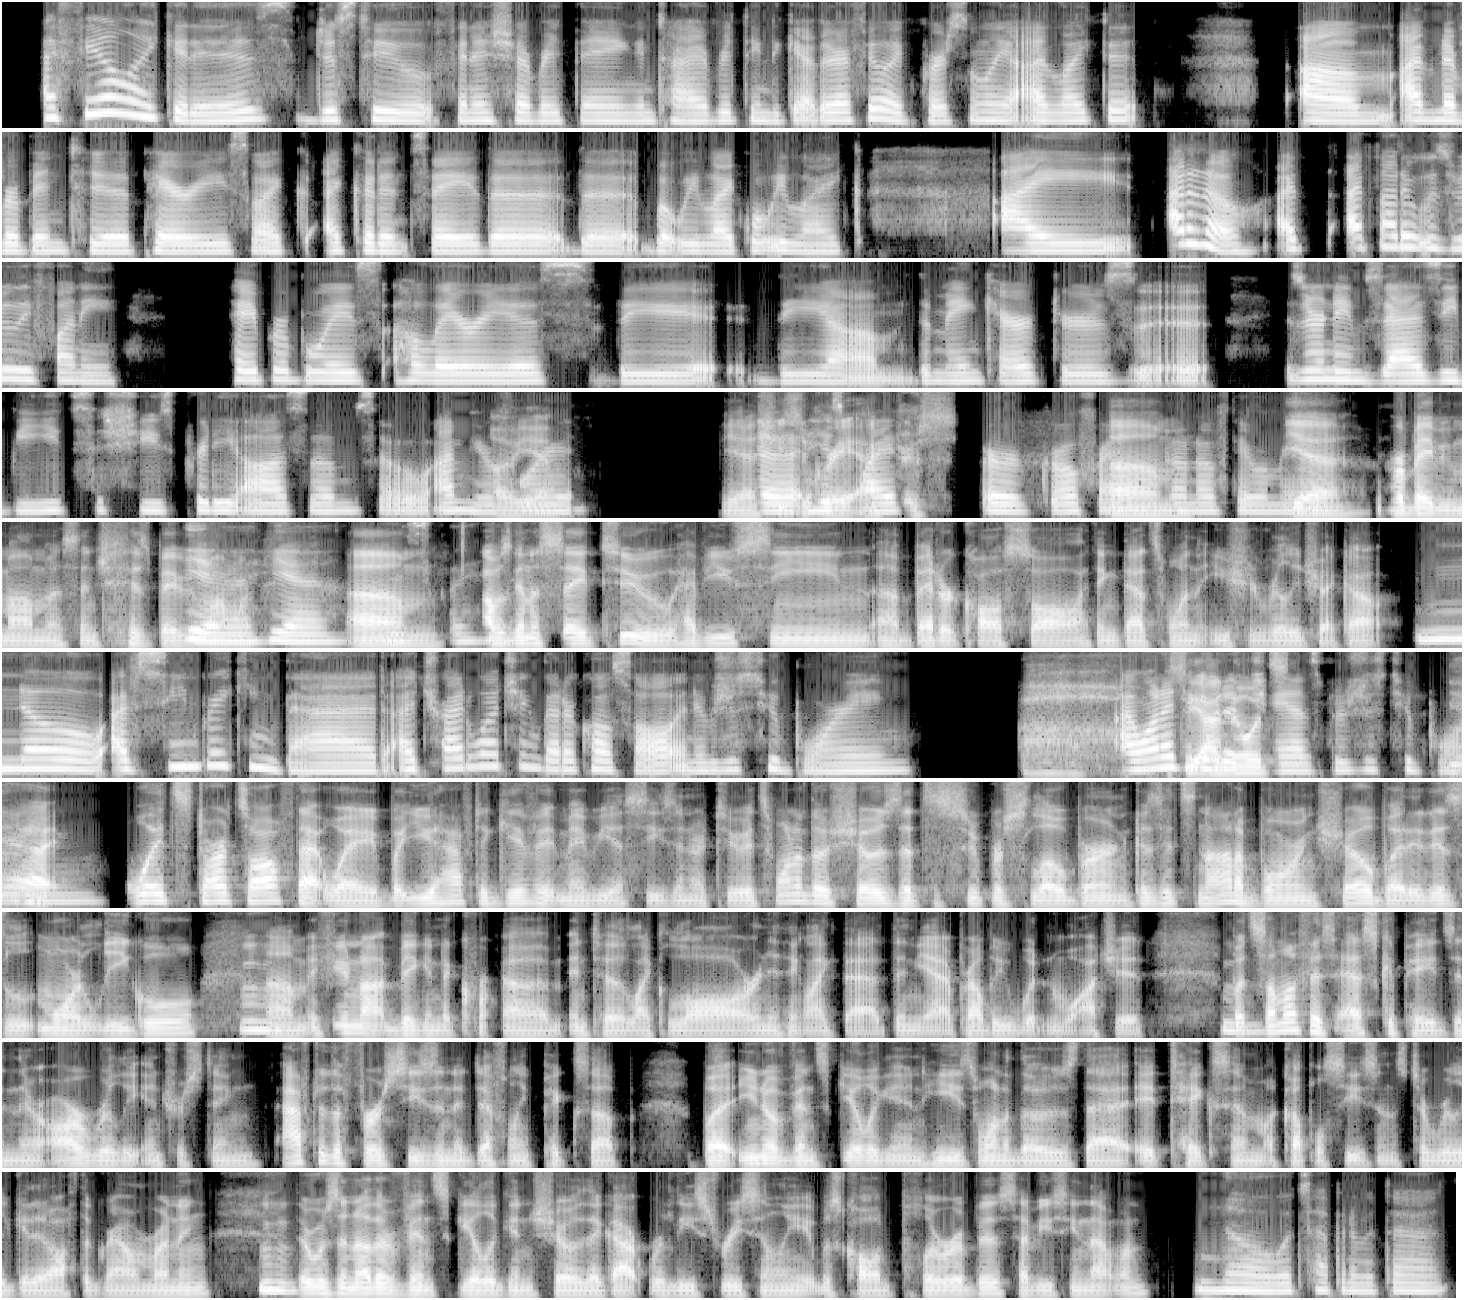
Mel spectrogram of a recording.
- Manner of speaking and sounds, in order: other noise; tapping
- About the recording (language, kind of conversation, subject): English, unstructured, What binge-worthy TV shows have you been recommending lately, and what makes them picks you want to share with everyone?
